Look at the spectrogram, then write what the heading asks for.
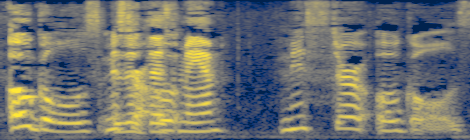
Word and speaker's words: Ogles: say oo or something ooly ooly booly it's ogles Mr this man Mr ogles calls on President yeah yeah whatever Mr ogles okay hold on okay so what was I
